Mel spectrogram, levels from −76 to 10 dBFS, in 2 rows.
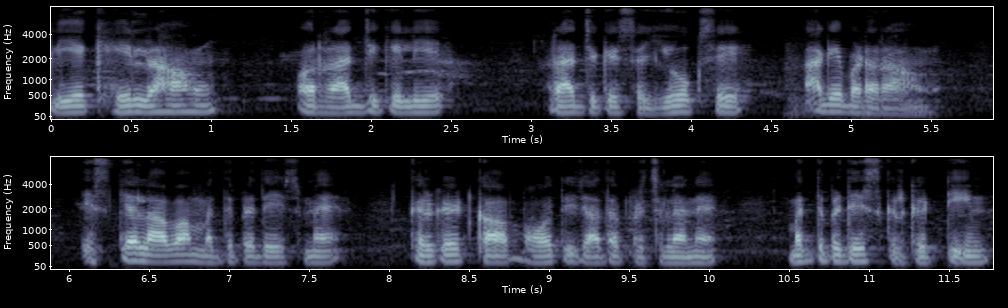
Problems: none marked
